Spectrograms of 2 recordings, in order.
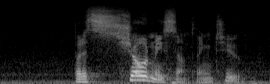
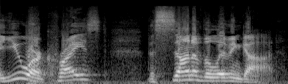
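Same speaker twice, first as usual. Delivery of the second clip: louder, higher, drawn-out declaration; eager proclamation; 5 semitones higher, 5 dB louder than usual. Acted. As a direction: proclaim it boldly, like the first to answer. Peter blurts out his answer eagerly.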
